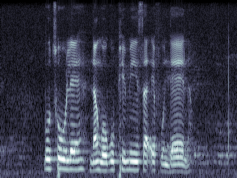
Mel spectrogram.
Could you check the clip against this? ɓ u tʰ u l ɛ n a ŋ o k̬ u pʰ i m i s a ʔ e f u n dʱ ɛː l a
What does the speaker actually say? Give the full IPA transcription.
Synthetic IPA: ɓ u tʰ u l ɛ n a ŋ o k̬ u pʰ i m i s a ʔ e f u n dʱ ɛː l a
